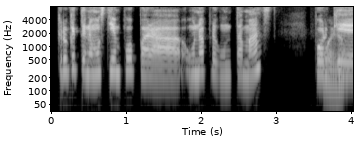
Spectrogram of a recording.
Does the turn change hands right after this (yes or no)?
no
